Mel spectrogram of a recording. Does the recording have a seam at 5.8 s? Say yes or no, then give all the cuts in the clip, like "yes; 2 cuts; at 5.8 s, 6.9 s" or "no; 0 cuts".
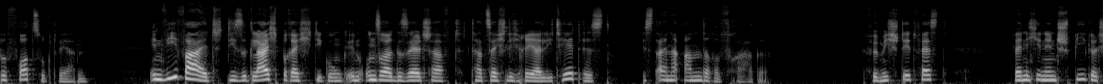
no; 1 cut; at 1.4 s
